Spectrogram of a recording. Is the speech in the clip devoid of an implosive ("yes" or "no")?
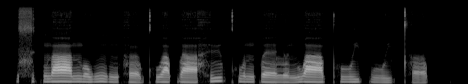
yes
